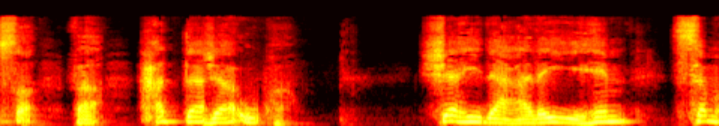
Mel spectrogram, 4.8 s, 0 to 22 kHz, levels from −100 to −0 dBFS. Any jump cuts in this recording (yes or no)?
yes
